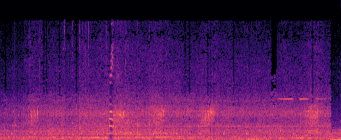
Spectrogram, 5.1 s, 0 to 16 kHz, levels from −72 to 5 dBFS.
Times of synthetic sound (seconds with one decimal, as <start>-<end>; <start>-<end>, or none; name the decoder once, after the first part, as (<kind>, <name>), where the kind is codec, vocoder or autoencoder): none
